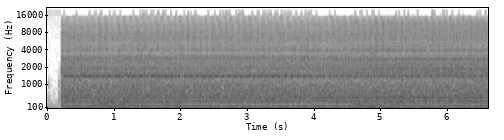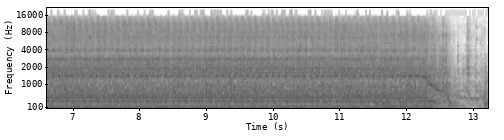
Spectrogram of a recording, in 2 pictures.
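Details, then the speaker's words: Singer SE9185 sewing and embroidery machine sewing buttonhole number 3, one of its 7 buttonhole styles: a quick, steady stitching rattle at about three and a half stitches a second, even and clean. It sews normally. "Aí eu vou voltar e vou fazer aqui novamente na máquina, já selecionei a terceira. Aí você pode fazer todas para você testar."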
